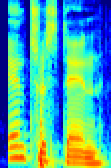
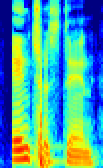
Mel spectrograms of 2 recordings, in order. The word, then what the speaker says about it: interesting: sino que únicamente dos algo similar cede con la palabra interesting interesting no se dicen cuatro sílabas no se dice interesting verdad no se dice así sino que vamos a decir interesting como si fueran únicamente tres sílabas don't forget it No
